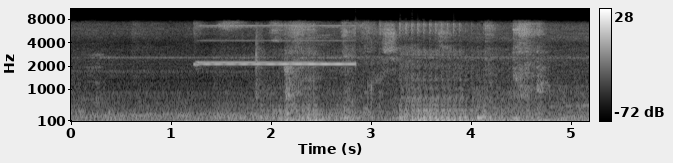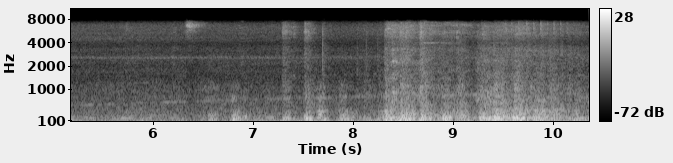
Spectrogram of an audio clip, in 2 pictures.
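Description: Docklands Light Railway B07 stock train pulling out of a station. A steady electronic warning tone sounds for about a second and a half shortly after the start. Then the traction motors give a whine that rises in pitch as the train accelerates, and wheel and track rumble grows loud near the end.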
